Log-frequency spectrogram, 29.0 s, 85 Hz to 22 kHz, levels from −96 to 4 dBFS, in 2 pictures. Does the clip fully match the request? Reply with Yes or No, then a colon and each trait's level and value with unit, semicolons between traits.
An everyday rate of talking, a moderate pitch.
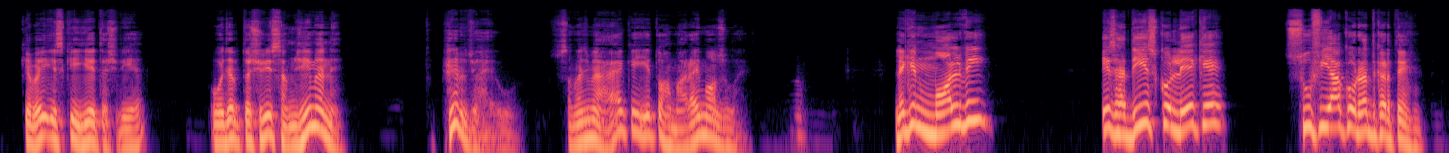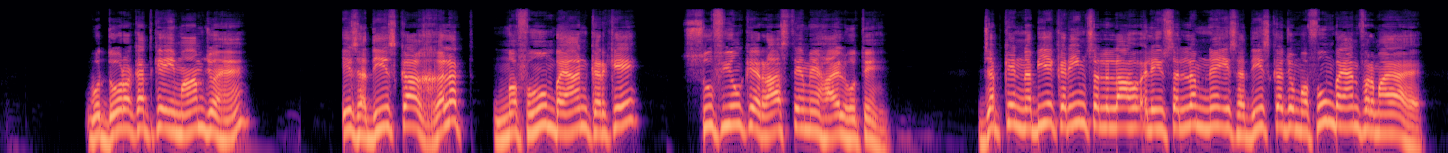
Yes: average, 160 wpm; medium, 175 Hz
